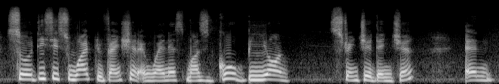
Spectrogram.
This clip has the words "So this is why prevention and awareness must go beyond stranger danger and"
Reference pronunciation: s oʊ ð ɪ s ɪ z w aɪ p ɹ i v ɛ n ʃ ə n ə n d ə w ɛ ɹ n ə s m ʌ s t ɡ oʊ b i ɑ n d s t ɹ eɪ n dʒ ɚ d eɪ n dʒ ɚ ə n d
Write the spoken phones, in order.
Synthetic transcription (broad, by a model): s oʊ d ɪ s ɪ s w aɪ p ɹ i v ɛ n ʃ ə n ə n w ɛ n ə s m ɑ s ɡ oʊ b i ɑ n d s t ɹ eɪ n dʒ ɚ d eɪ n dʒ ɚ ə n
